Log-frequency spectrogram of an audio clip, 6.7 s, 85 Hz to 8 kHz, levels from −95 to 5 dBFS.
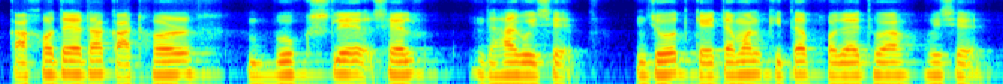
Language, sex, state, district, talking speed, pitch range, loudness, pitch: Assamese, male, Assam, Kamrup Metropolitan, 125 wpm, 140-150 Hz, -21 LUFS, 145 Hz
